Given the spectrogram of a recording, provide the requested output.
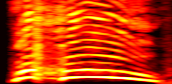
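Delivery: high, loud "woohoo"; whooping cheer. Acted. Star-Lord enjoying the fight, high cheering whoop. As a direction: let out a triumphant high whoop.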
